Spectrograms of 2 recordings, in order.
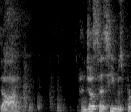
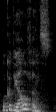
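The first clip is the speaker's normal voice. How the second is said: soft, higher coaxing aside; 6 semitones higher, 5 dB quieter, faster than usual. Real, not acted. Reader to child at the picture, softer and higher. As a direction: invite the little one to look. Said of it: "reader talks to child listener".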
